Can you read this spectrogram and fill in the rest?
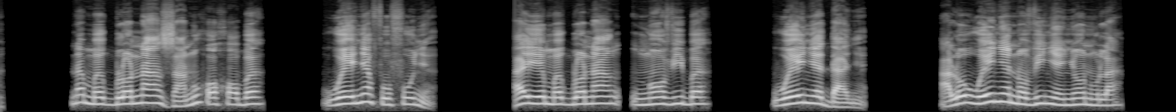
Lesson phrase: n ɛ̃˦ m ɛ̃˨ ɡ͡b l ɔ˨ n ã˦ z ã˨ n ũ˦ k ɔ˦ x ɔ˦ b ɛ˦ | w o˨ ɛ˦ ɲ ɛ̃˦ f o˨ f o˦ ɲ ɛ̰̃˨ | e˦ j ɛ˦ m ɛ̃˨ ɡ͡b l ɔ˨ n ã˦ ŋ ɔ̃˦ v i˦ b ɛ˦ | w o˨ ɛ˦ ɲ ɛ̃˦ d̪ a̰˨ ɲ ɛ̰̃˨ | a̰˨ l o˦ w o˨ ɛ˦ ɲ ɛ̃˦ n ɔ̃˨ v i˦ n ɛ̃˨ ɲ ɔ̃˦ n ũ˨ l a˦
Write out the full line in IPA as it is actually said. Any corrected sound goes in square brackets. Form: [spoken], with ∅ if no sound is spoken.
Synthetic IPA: n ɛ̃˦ m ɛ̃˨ ɡ͡b l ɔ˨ n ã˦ z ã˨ n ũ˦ [x] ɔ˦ x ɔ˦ b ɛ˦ | w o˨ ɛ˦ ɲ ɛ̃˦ f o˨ f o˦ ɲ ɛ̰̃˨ | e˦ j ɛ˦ m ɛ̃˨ ɡ͡b l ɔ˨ n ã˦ ŋ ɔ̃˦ v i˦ b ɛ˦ | w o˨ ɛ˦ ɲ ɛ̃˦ d̪ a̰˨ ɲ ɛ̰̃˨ | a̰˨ l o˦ w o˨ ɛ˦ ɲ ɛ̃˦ n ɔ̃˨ v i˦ [ɲ] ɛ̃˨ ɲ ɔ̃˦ n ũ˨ l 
